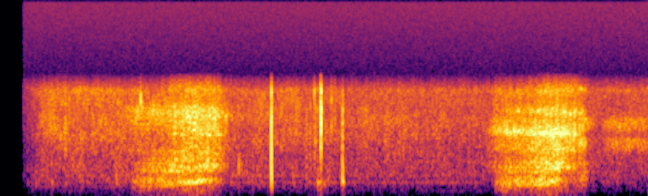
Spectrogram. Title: World best snore!!!!!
